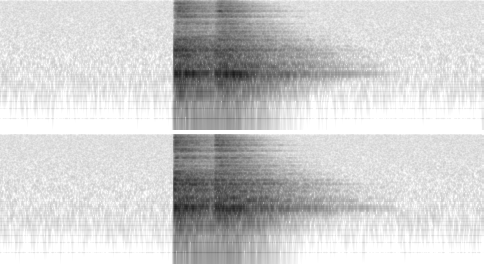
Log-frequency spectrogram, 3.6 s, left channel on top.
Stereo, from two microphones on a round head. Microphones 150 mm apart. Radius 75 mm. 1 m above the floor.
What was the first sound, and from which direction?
Dishes clattering, 85° right.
